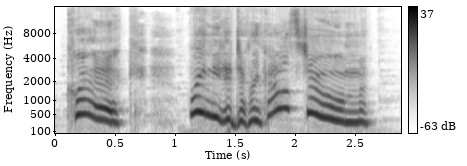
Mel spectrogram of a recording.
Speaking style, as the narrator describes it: cried Carol

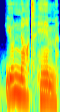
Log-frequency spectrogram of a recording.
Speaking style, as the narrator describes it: she screamed, her voice raw and trembling

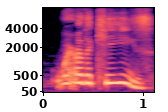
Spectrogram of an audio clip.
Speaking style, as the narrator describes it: I cried

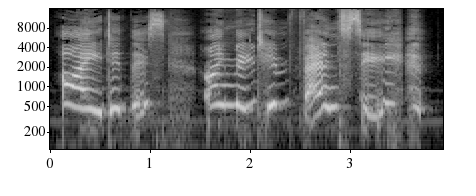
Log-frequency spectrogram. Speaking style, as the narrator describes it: sobbed

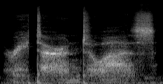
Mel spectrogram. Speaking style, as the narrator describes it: in a whisper

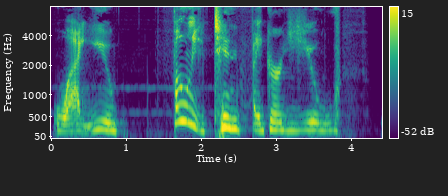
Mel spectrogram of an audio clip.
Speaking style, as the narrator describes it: growled the old grump

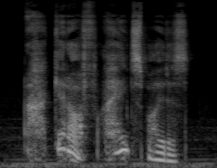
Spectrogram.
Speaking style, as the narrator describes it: I squealed

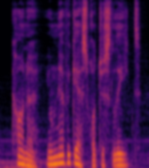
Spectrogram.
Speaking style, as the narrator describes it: Adam eagerly said

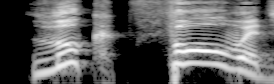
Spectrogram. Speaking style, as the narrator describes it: yells to everyone in the line

